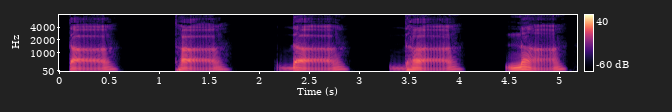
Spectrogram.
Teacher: વ્યંજન બોલતી વખતે જીભ દાંતને અડે છે આથી તે દંત્ય વ્યંજન છે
